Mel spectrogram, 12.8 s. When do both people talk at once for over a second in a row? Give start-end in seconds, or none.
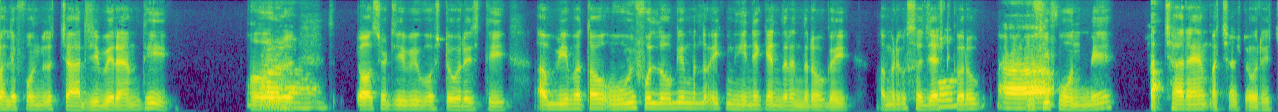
none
